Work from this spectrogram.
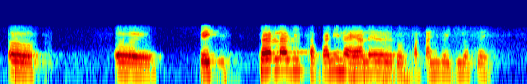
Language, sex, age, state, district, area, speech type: Bodo, female, 30-45, Assam, Chirang, urban, conversation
